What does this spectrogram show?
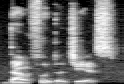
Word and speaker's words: danfo.js: on, if I'm not mistaken-- how do we pronounce it? Is it danfo.js? RISING ODEGUA: Yeah, perfect-- danfo.js.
